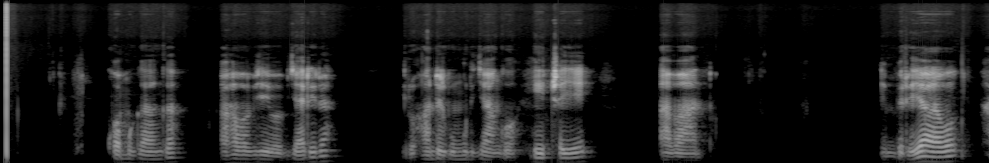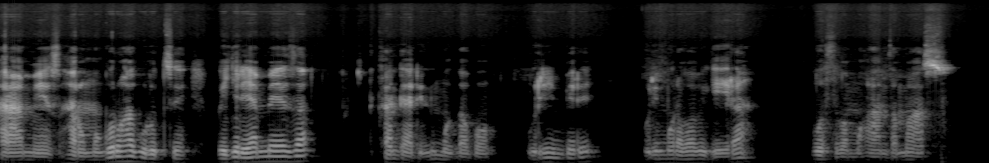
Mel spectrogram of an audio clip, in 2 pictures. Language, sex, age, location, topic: Kinyarwanda, male, 18-24, Kigali, health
